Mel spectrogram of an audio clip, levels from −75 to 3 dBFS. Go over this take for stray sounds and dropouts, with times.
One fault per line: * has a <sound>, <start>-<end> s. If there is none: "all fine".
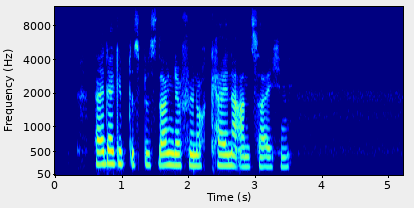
all fine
